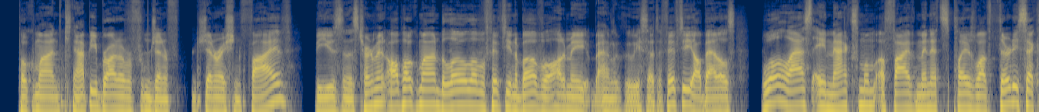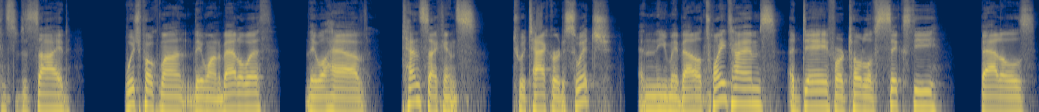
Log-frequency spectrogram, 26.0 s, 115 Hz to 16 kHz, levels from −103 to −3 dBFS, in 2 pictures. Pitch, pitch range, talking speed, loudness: 120 Hz, 115-145 Hz, 175 wpm, -24 LUFS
